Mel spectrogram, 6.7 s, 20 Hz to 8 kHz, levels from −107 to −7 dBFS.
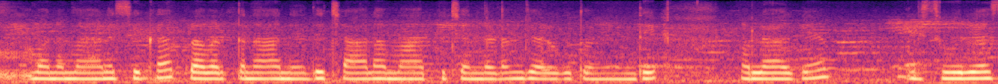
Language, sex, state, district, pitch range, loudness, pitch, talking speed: Telugu, female, Telangana, Nalgonda, 210-225 Hz, -16 LUFS, 215 Hz, 100 wpm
